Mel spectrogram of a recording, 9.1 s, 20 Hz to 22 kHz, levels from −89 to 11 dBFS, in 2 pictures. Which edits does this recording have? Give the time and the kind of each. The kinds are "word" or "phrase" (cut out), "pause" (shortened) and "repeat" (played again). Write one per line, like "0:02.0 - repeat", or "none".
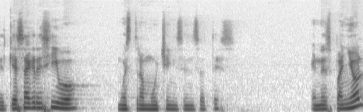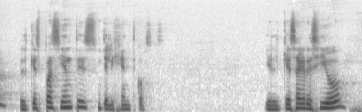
0:05.8 - word
0:06.2 - phrase

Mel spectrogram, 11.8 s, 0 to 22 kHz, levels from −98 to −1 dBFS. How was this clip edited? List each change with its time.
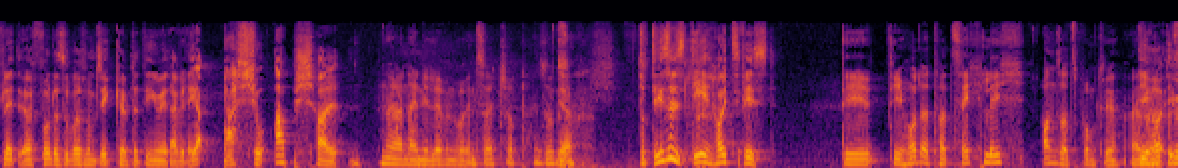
0:07.4 - word

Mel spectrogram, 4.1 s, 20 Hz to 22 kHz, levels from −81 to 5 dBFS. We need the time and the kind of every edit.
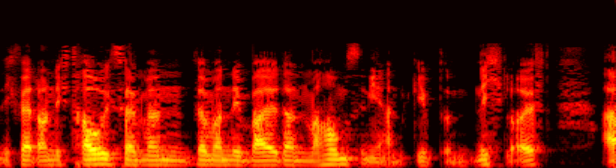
none

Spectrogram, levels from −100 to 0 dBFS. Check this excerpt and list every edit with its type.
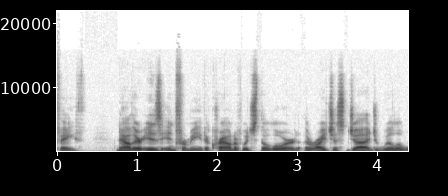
0:01.5 - word
0:02.3 - word

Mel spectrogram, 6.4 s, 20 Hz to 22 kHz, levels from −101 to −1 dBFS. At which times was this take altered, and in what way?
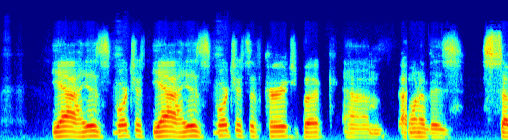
0:01.8 - repeat
0:05.1 - word

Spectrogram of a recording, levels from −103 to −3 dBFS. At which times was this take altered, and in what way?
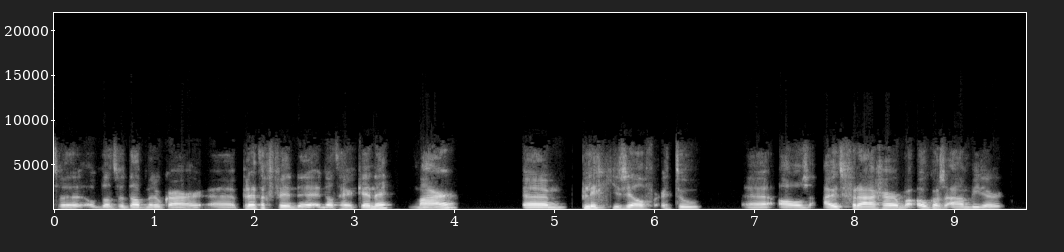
0:03.4 - pause
0:05.2 - pause

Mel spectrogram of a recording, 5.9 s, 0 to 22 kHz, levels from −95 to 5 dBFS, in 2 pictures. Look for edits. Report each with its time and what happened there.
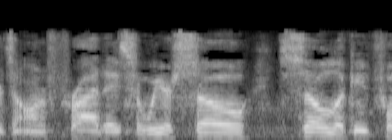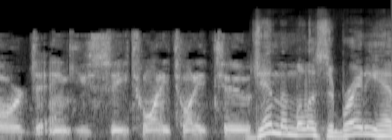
none

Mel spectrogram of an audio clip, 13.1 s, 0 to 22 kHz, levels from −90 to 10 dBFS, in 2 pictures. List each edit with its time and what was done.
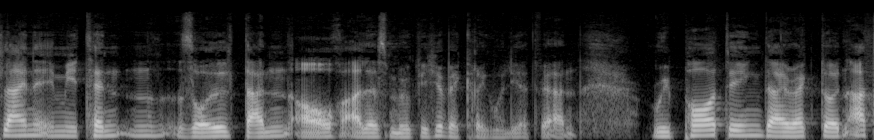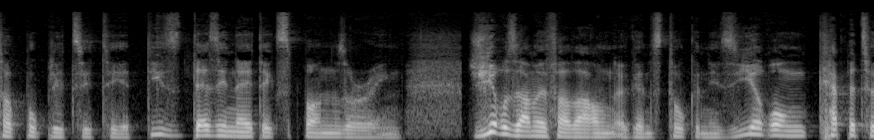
0:06.3 - phrase
0:10.0 - pause

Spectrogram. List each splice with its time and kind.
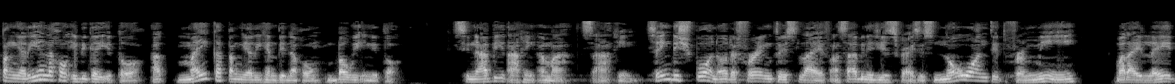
0:01.7 - pause
0:05.1 - phrase
0:06.4 - pause
0:09.9 - word

